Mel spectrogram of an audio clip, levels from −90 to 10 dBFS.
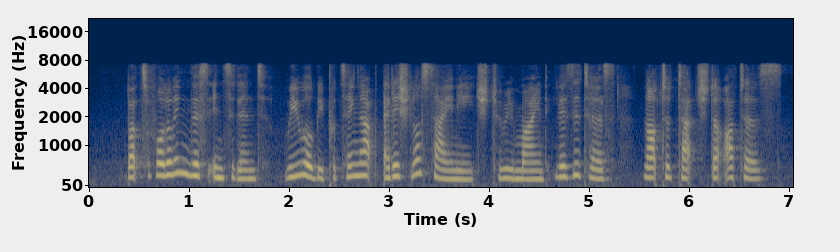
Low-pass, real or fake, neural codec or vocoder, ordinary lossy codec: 7.2 kHz; fake; codec, 16 kHz in and 24 kHz out, 0.6 kbps, FocalCodec, streaming, 2048 codes; none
